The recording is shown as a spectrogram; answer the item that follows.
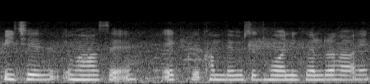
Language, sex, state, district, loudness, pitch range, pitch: Hindi, female, Madhya Pradesh, Dhar, -15 LUFS, 215-220 Hz, 220 Hz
